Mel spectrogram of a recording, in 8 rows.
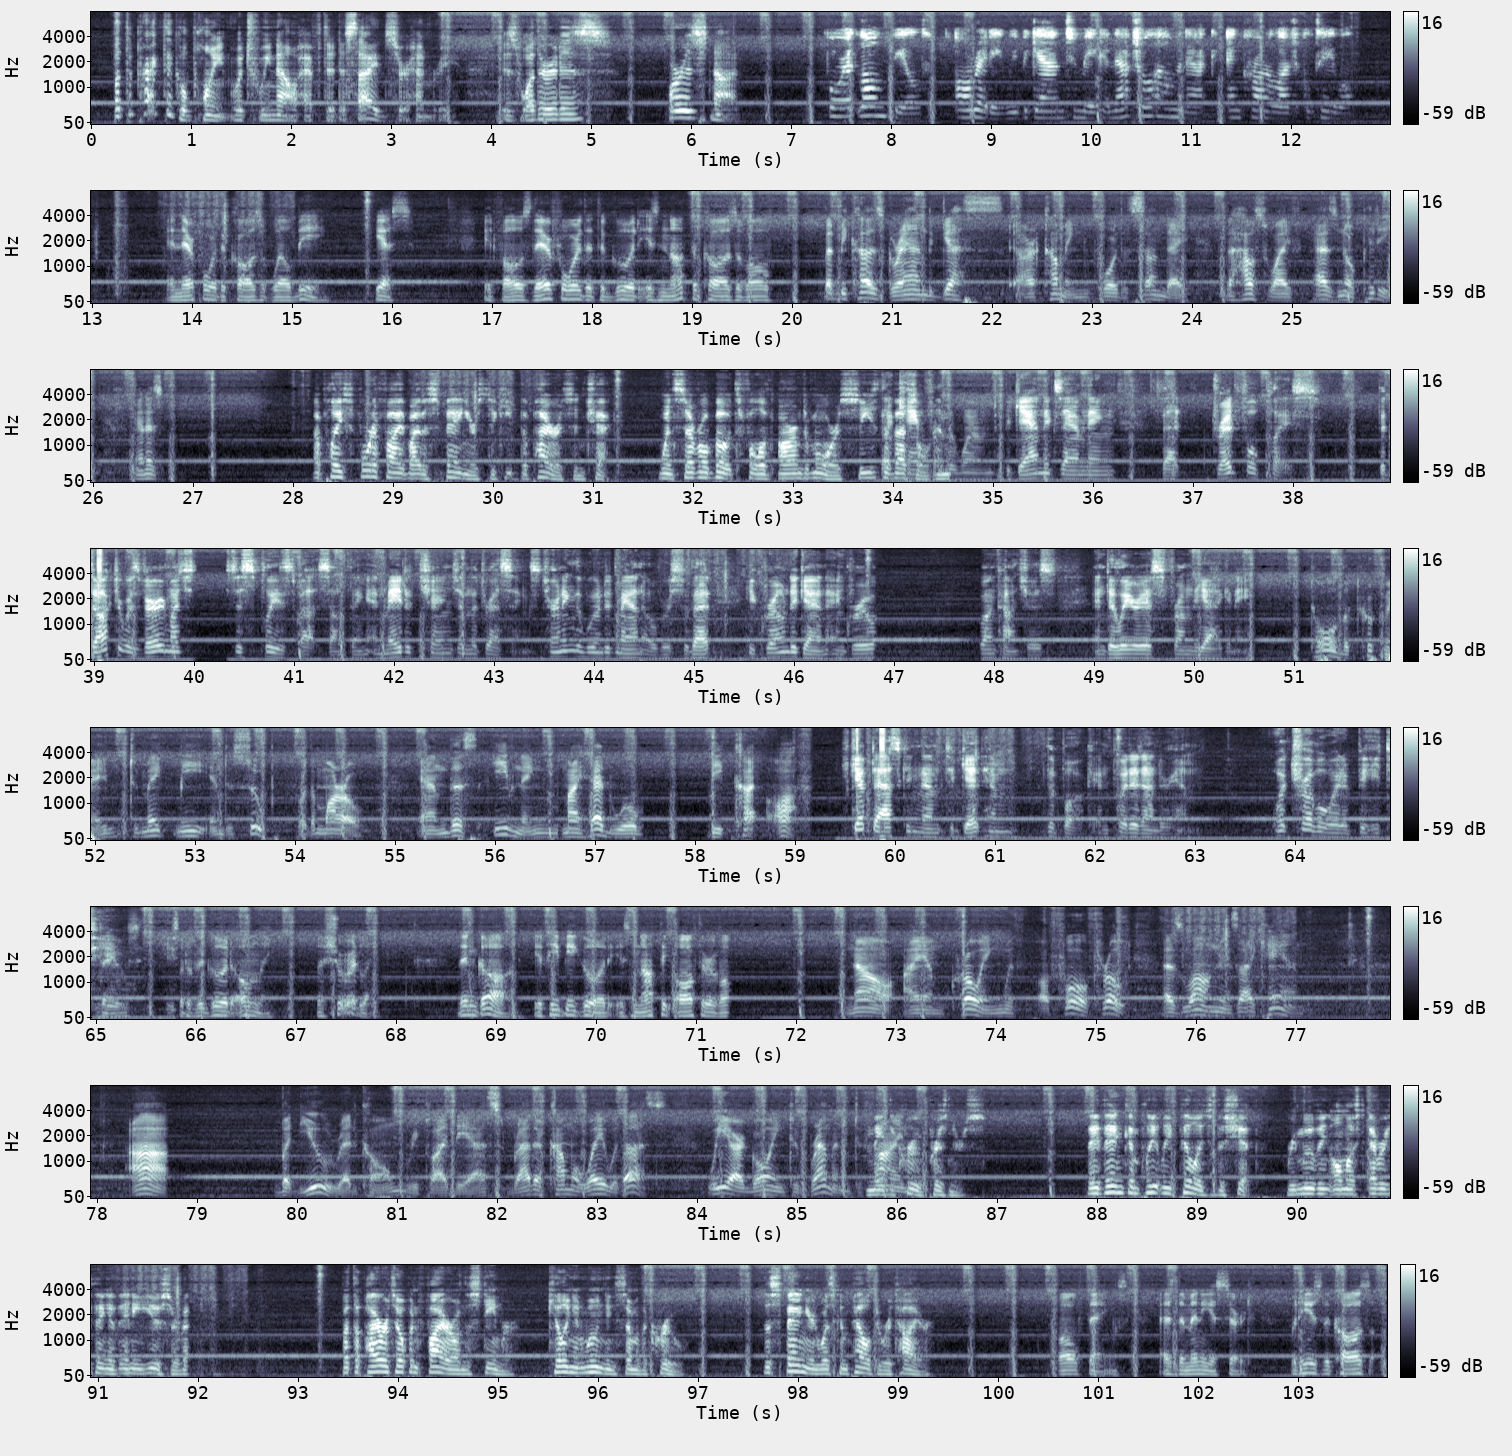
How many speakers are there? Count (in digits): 6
